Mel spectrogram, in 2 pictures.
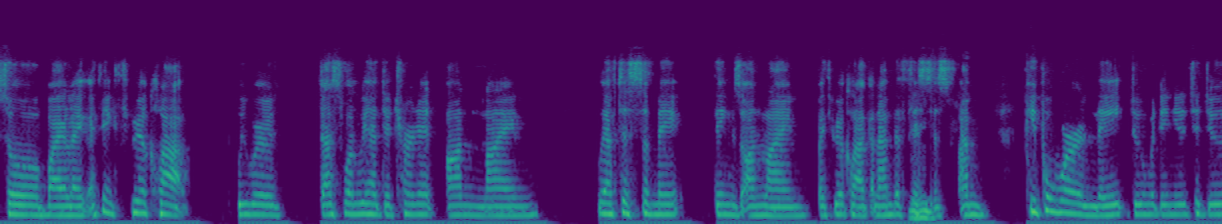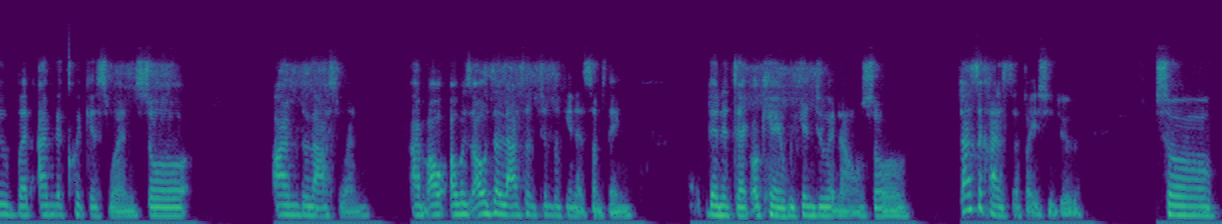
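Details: Adult female with aphasia after a stroke; she reports trouble saying the right words and understanding speech; she is doing speech practice in stroke rehab.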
